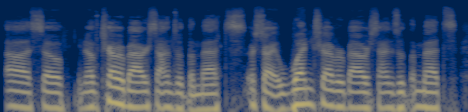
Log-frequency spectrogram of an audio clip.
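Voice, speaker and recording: A man's voice: mid-range voice, level tone, fairly quick, mellow, dry recording. A man co-hosting a casual sports podcast, rambling and joking as he chats. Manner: rambling, joking, laughs often. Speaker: podcast co-host.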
